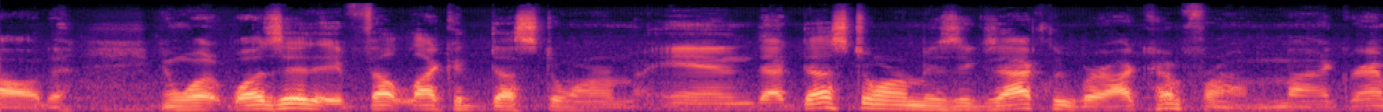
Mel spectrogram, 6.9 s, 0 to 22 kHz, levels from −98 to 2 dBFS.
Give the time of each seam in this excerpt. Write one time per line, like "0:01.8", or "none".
none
